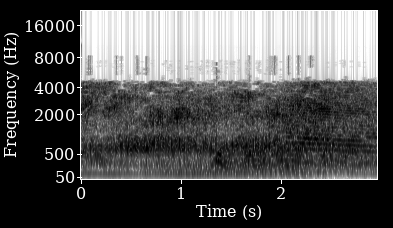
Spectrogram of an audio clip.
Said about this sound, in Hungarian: Az ellenzéki politikus idézett egy 2008-as kormányrendeletet is, amely a szervezők kötelezettségének tulajdonítja, hogy bizonyos hang- és zajterhelési szint fölé nem mehetnek lakóövezetekben. Ezt szerinte a repülőverseny nem tartja be.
